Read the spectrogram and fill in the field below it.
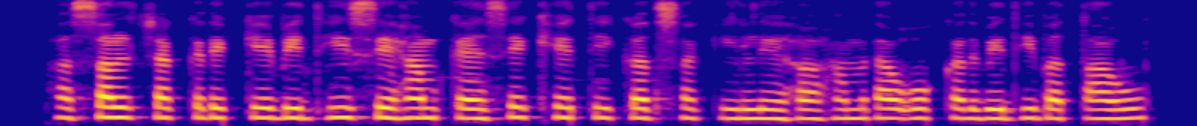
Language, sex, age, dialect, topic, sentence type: Magahi, female, 18-24, Western, agriculture, question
